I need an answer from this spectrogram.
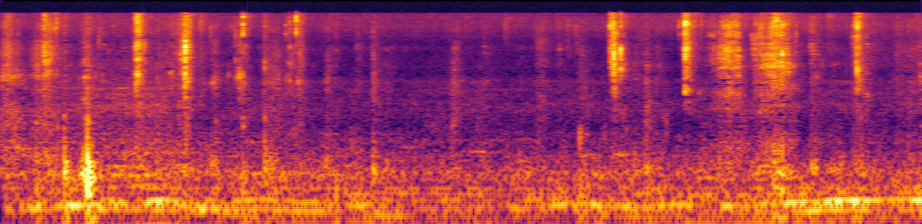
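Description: Close-up chewing and biting of food, with small crunches and mouth clicks scattered through. A single thump about a second in is the loudest sound.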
